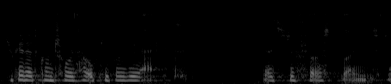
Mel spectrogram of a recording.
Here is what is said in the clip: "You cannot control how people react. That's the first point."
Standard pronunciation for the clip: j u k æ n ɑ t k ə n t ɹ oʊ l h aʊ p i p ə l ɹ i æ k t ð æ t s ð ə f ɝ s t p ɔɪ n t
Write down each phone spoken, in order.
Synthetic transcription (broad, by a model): j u k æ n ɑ t k ə n t ɹ oʊ l h aʊ p i p ə l ɹ i æ k t ð æ t s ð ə f ɝ s t p ɔɪ n t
